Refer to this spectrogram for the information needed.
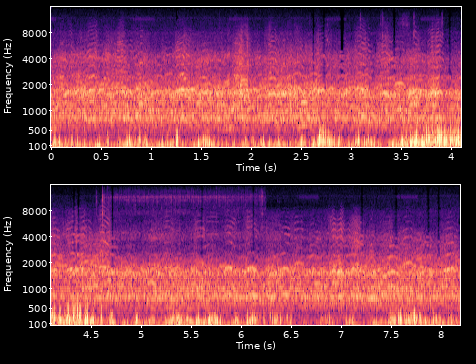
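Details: Honking chorus of a huge flock of geese that stops by each year, heard through heavy low rumbling wind or handling noise.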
